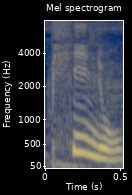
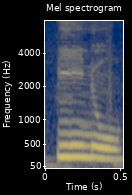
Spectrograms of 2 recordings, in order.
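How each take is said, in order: First: The first consonant is a voiceless p. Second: The first consonant is a voiced b. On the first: The speaker calls it right. "میگم پینو" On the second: The speaker calls it wrong. "نمیگم بینو"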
